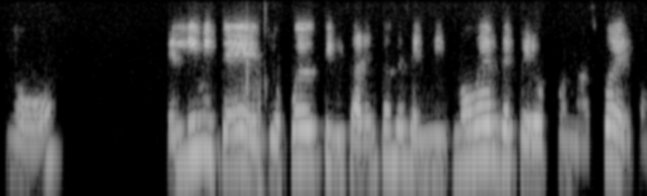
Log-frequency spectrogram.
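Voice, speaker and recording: Speaking slowly at a medium pitch, a Colombian woman from Antioquia walks her online drawing class through each step and frequently checks that her students are keeping up. The video-call audio is muffled, with slight background noise.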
